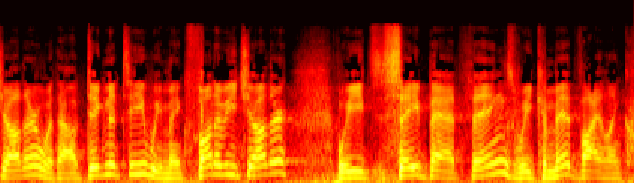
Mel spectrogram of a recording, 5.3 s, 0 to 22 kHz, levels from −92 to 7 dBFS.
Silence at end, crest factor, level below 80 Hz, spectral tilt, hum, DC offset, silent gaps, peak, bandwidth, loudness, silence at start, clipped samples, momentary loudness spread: 0 s; 16 dB; -36 dBFS; -5.5 dB/octave; none; under 0.1%; none; 0 dBFS; 12.5 kHz; -16 LUFS; 0 s; under 0.1%; 3 LU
